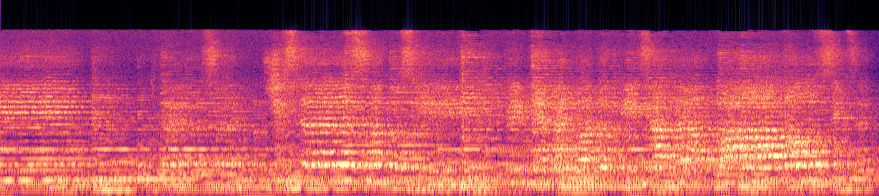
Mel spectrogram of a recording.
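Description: Church choir singing, several voices holding sustained chords together.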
